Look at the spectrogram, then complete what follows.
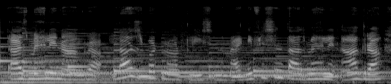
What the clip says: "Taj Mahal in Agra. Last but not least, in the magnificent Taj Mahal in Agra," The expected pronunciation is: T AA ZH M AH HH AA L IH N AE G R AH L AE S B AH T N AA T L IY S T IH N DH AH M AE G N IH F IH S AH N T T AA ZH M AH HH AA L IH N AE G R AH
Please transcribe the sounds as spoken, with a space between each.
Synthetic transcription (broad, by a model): T AA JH M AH HH L IH N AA G R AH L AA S B AH T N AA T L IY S IH N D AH M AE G N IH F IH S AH N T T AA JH M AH HH L IH N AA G R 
